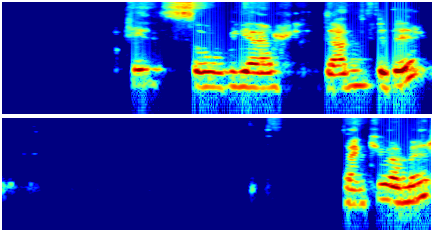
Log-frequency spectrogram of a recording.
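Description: A woman talks calmly through a microphone.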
